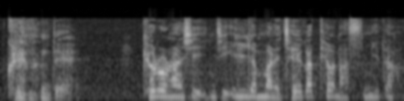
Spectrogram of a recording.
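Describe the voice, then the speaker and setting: Her medium-pitched delivery is brisk, heard in a large hall over slight background noise. She's a seventies-aged deaconess from the Gyeongsang region, giving a conversational family seminar talk at church, full of stories and frequent check-ins with the audience.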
